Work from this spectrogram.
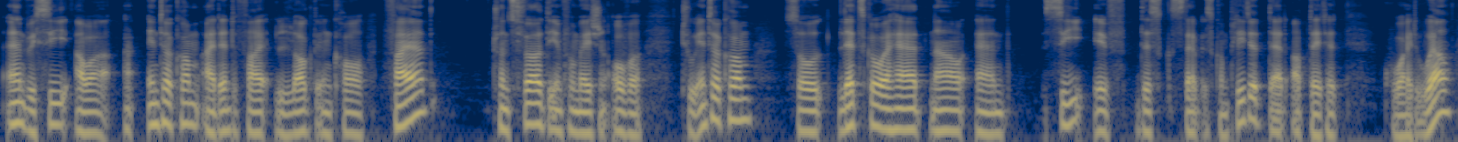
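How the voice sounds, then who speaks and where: A man narrating a software tutorial as its presenter, explaining things step by step. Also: fairly low pitch, measured pace, gravelly.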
